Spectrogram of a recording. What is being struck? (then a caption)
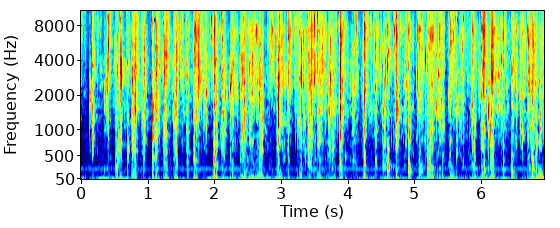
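Glass perfume bottle with liquid. A glass perfume bottle with liquid inside is tapped rapidly and continuously, giving a stream of light, bright clicks. The liquid sloshes and trickles between the taps.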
